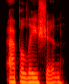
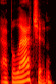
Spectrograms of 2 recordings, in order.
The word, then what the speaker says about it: Appalachian: learned the word as Appalachian. And so I had no idea until we got here in 2023 that it was to everybody here in the south pronounced Appalachin.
